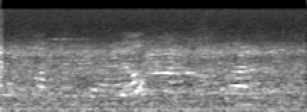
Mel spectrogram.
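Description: Indistinct background voices of people chatting, with no clear words, over a low steady rumble.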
